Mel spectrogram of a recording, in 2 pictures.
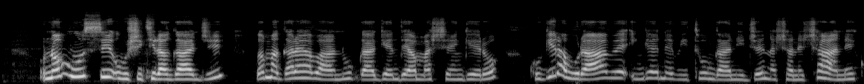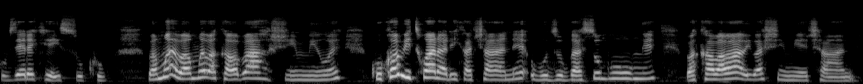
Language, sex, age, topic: Rundi, female, 25-35, education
